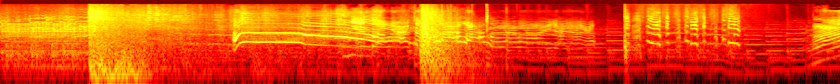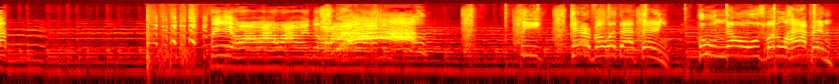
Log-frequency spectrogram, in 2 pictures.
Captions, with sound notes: [crashing] [screaming] [door slamming] [squeaking] Huh? [rambling] [screaming] Be careful with that thing! Who knows what'll happen?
